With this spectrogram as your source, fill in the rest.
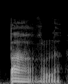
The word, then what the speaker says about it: parle: ending e, and then the way to pronounce it is je parle, parle. So remember, we put it, okay, but then we don't really pronounce it.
